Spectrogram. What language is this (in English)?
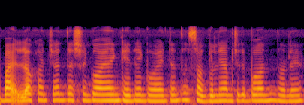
Konkani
